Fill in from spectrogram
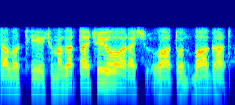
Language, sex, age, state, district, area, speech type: Kashmiri, male, 30-45, Jammu and Kashmir, Srinagar, urban, conversation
